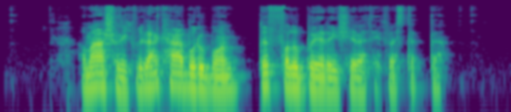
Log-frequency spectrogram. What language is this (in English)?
Hungarian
